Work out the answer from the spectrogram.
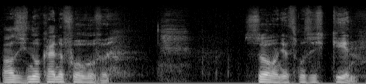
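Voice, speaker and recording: Actor as considerate inspector, noisy recording. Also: male voice, lowish voice, normal speed, close to an everyday voice. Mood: reassuring. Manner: reassuring, businesslike. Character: male police inspector, considerate, brisk and authoritative. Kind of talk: German radio drama acting.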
